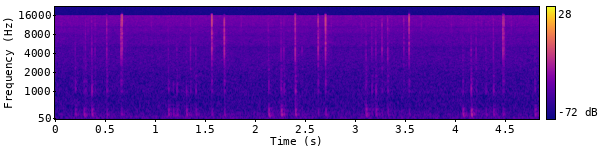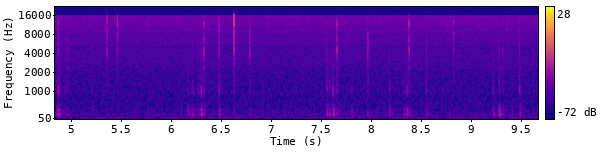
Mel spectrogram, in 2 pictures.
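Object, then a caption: Plastic bottle with liquid. An upright, hollow, clear plastic micellar water bottle with a green cap and liquid inside is tapped on its sides with the long nails of both hands. Quick, quiet, irregular clicking taps repeat throughout, each with a short dull low body and a bright sharp tick that dies away almost at once.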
